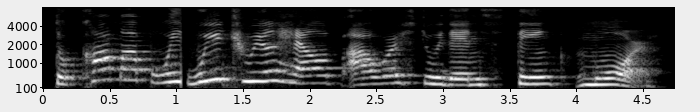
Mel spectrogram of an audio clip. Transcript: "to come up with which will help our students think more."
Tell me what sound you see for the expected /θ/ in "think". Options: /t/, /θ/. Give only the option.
/t/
